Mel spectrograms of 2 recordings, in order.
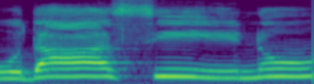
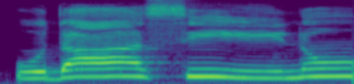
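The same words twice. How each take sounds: The two takes are said the same way.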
